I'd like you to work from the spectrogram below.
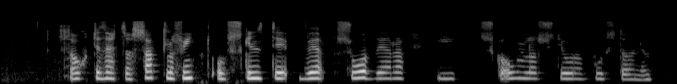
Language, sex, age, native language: Icelandic, male, 11, Icelandic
